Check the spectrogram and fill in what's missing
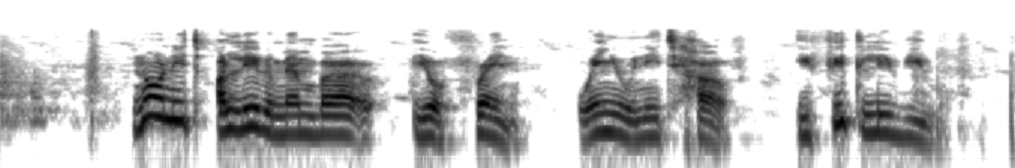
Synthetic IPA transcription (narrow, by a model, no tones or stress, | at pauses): nonitõnliɹimɛ̃mbə | jɔfɹɛ̃nd | wɛ̃njunithav | ifitlivju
